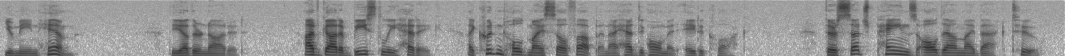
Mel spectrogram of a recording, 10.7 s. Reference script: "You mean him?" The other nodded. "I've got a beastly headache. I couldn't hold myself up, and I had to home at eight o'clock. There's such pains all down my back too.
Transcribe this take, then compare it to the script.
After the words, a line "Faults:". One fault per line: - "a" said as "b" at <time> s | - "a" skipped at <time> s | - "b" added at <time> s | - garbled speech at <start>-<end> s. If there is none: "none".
"You mean him?" The other nodded. "I've got a beastly headache. I couldn't hold myself up, and I had to home at eight o'clock. There's such pains all down my back too.
Faults:
none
